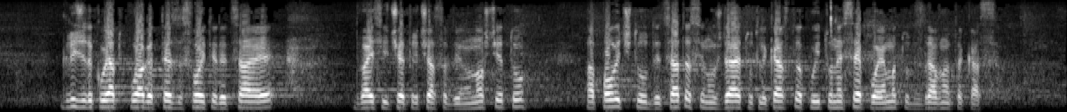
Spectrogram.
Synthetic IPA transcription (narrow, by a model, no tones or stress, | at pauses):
ɡɾiʒət̪əkojat̪o̥polˠaɡət̪ːɛzɐsvɔit̪ɛd̪ɛt̪saɛ | d̪vajsɛit͡ʃɛt̪ɾit͡ʃasəvd̪ejnonɔʃt̪iɛt̪o | ɐpɔvɛt͡ʃɛ̥t̪ood̪ːɛt̪sat̪əsɛnʊʒd̪ajət̪ot̪lɛkaɾst̪vəkoit̪onɛsɛpoɛmət̪od̪zd̪ɾavnət̪əkasə̥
